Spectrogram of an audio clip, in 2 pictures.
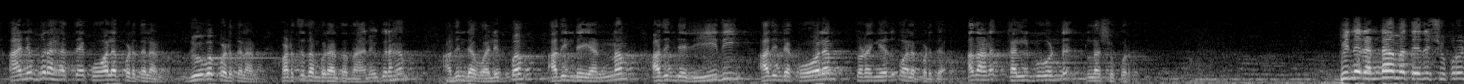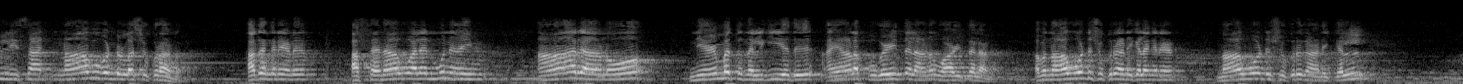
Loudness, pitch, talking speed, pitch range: -20 LUFS, 230 Hz, 95 wpm, 195-255 Hz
